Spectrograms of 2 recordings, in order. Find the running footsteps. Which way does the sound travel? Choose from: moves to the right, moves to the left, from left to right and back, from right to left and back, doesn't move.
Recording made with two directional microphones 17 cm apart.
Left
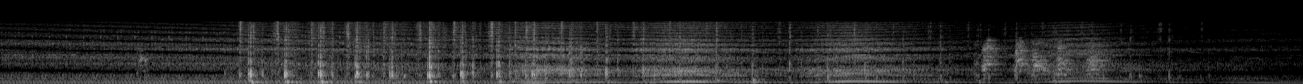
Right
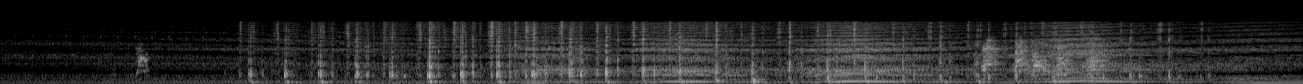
moves to the right.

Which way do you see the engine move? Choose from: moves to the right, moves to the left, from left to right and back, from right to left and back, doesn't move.
moves to the right.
